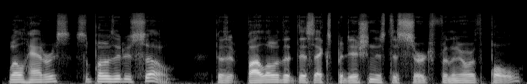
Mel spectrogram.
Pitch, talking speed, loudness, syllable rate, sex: 100 Hz, 215 wpm, -20 LUFS, 5.9 syllables/s, male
